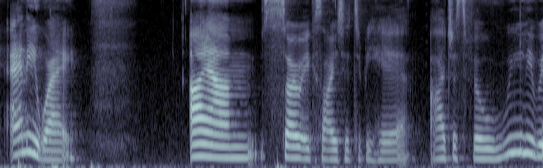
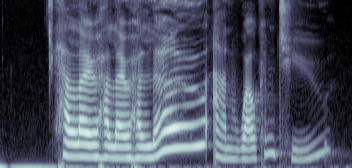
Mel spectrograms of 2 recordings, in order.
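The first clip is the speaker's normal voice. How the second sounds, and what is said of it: Put-on fancy presenter voice. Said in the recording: “I don't know why I'm doing this voice... I sound like an idiot when I use that, but you know what? It makes me feel fancy.”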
